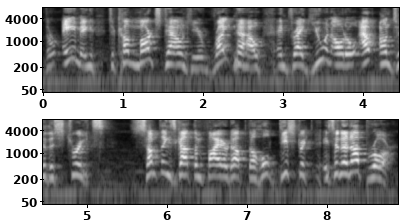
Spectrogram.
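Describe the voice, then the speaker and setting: A man's voice: very high voice, lively intonation, normal speed, pushed and bright, soft background music, pitched above the performer's own voice, heavily acted. A man voicing a frantic, urgent bringer of bad news in an audiobook. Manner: urgent, agitated. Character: frantic man in a suit bringing dire warnings. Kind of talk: acted audiobook dialogue.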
